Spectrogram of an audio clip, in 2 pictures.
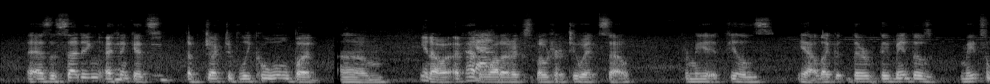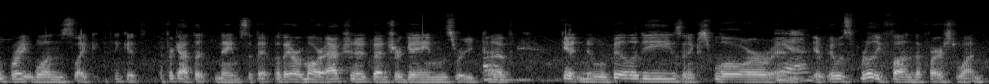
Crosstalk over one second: none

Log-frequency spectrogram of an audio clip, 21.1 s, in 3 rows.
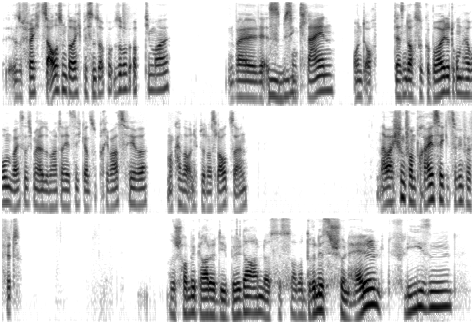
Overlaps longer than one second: none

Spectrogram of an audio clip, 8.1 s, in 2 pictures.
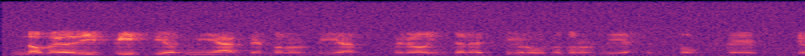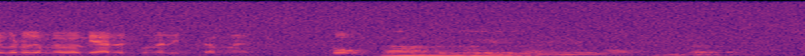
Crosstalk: none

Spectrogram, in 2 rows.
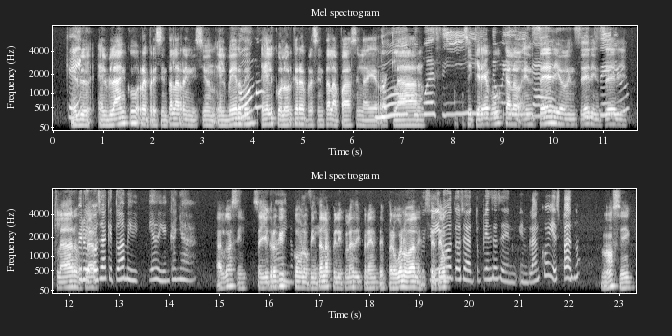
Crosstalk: present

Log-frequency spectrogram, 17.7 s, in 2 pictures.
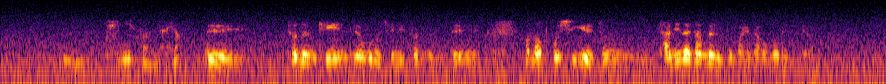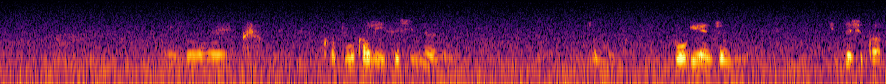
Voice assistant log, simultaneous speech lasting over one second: none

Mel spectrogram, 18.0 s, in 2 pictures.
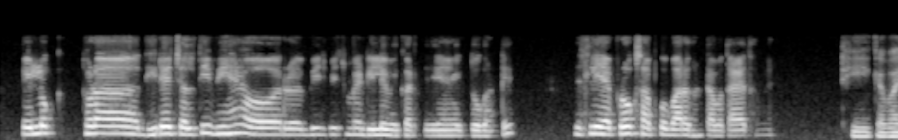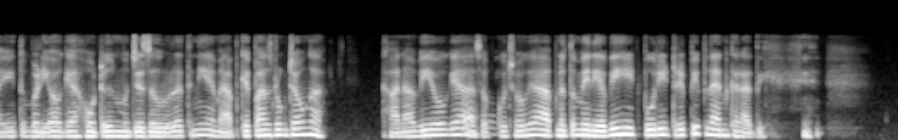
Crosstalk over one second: none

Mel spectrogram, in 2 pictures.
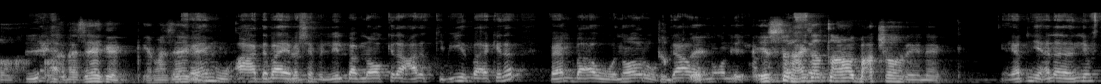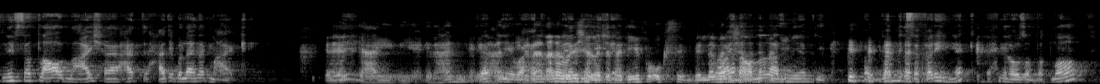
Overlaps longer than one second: present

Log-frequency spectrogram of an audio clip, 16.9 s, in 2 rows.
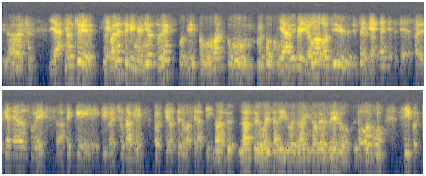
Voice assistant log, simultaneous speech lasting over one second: present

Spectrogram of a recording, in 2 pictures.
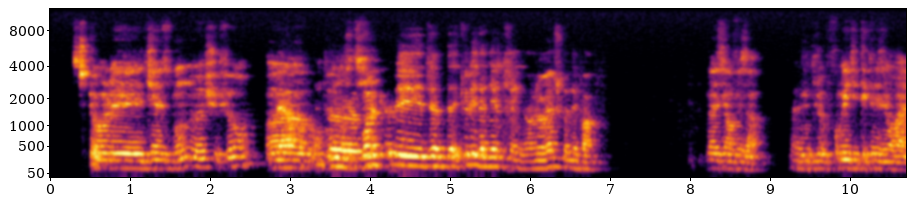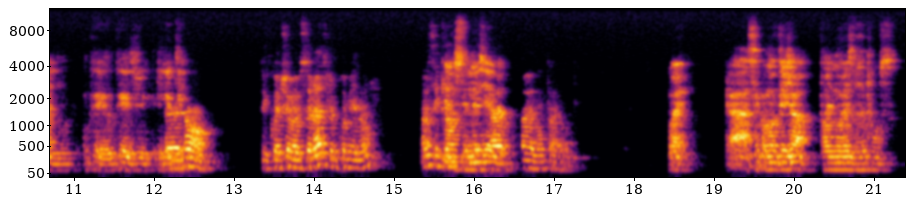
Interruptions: present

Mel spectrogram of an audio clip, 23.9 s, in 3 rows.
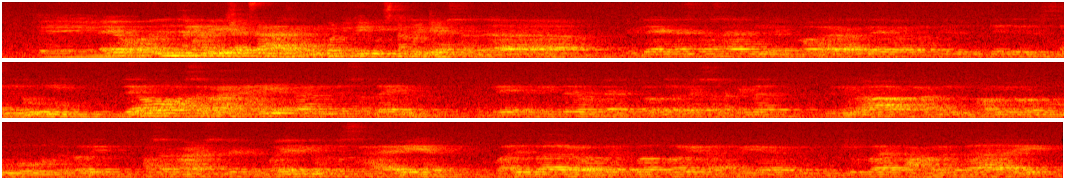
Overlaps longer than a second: present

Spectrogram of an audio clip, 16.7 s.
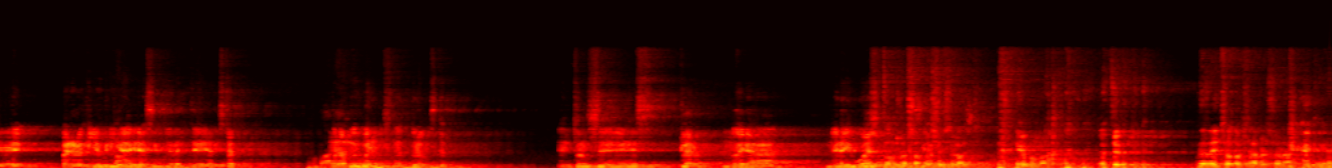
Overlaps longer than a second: present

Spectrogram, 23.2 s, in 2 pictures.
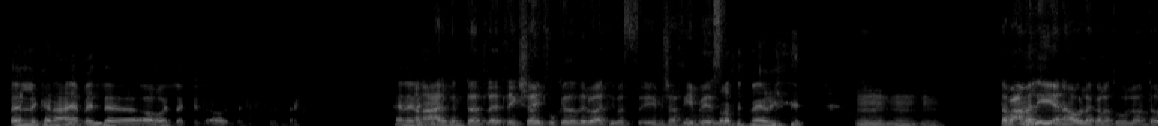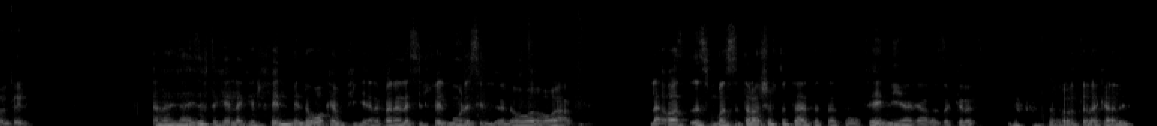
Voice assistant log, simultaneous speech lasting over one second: none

